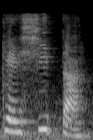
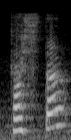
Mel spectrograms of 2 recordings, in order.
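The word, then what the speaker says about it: kashita: shita no se pronuncia quesita o shita decimos el el I casi no se pronuncia no entonces decimos kashta o kta y finalmente tenemos el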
